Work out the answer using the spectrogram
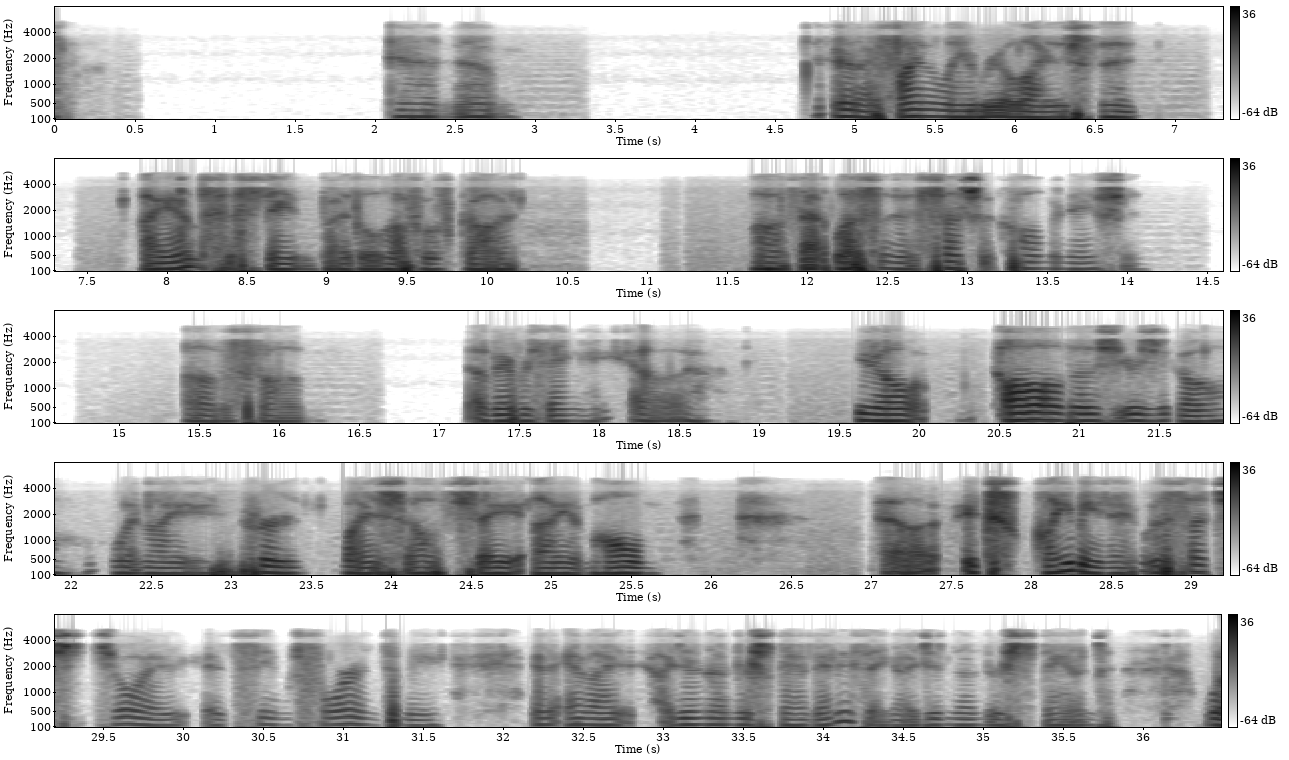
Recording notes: ACIM Daily Conference Call.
